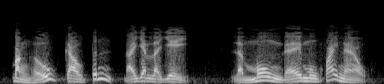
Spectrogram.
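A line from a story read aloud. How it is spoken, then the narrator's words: Angry shout. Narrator (Vietnamese): Lê Sinh lửa giận bốc lên quát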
